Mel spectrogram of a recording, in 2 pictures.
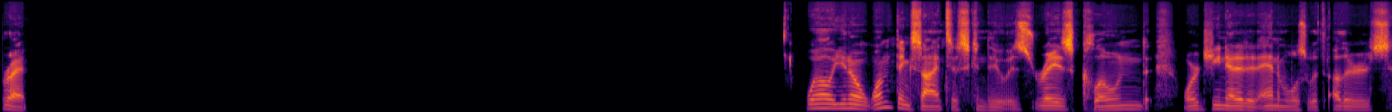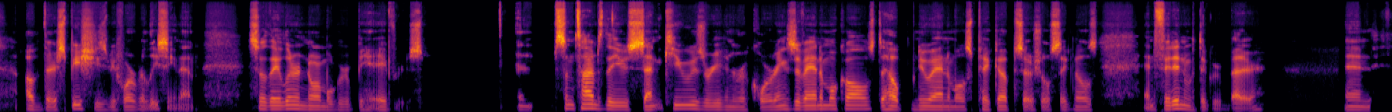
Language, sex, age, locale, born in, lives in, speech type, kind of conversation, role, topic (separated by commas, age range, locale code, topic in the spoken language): English, male, 20-24, en-US, United States, United States, read, expert-assistant, expert, What are the effects of cloning extinct animals?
